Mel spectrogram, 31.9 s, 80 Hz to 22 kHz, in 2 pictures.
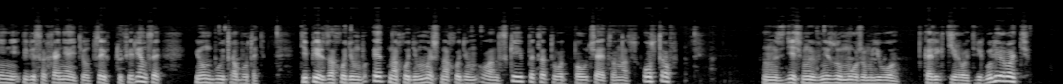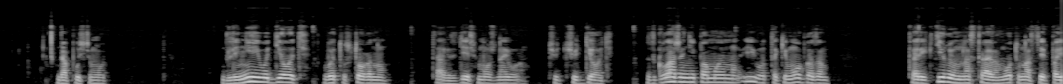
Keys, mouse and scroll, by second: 5.2 click, 9.0 middle click, 9.0 scroll up 6, 15.5 click, 22.0 click, 26.8 click, 30.7 middle click.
